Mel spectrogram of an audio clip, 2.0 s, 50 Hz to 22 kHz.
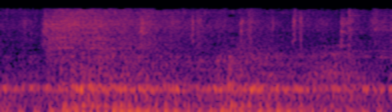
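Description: A 2024 Royal Enfield Himalayan single-cylinder motorcycle idles close by with a low, steady thumping pulse and slight mechanical clatter, no voices.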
